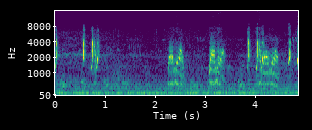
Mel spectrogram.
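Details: Calling common quail: crisp, high clicks in twos and threes alternate with two longer, rough, muffled bursts, against a steady low hum.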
